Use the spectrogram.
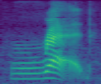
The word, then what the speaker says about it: read: And when it's past tense, that long E turns into a short E. It turns into the word read. Like I have already read that book. Let's sound out read. Sounds like a short E, but still spelt with that vowel team.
